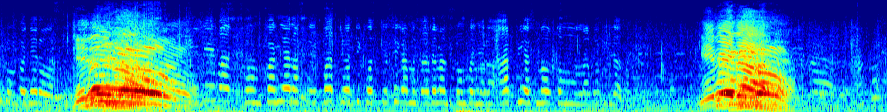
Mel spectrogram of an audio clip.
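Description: A woman shouts loudly up close.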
